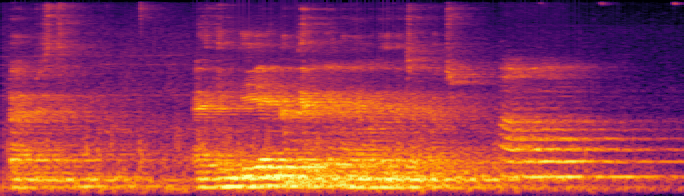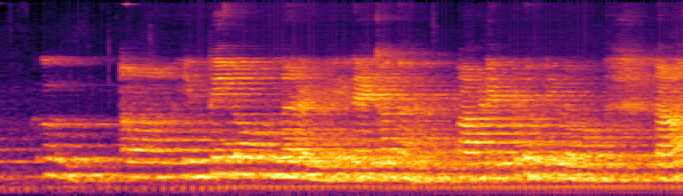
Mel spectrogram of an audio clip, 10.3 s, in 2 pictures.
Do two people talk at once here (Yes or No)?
No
